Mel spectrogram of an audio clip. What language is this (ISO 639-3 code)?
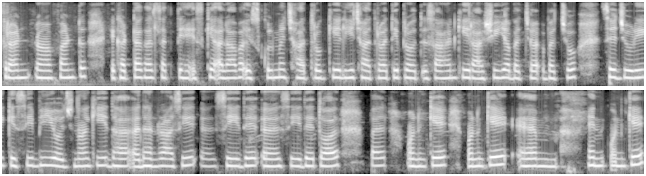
hin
